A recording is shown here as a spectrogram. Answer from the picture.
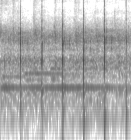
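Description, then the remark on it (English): An audience claps together in slow, even unison, applauding the day after giving thanks to God: six sharp claps about a quarter second apart, over a faint steady hum with no voices. “Let's applaud this day, okay?”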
